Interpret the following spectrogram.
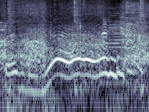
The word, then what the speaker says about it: beignets: Yay, yay, been yay. That's how you pronounce it, by the way.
